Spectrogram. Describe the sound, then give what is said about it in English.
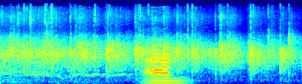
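An audience claps steadily for the church's leadership team in a dense, continuous wash of many hands, with a brief voiced call rising out of the applause about halfway through. “You can clap at that point if you want to.”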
